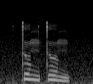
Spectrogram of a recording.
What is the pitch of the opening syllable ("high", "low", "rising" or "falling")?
falling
